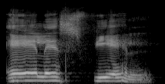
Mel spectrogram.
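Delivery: Él es fiel spoken very slowly, each word weighted; slow stressed reading. Shown as a demonstration. Preacher reads the verse slowly to the church, each word weighted. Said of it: "Primera de Juan uno nueve dice".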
